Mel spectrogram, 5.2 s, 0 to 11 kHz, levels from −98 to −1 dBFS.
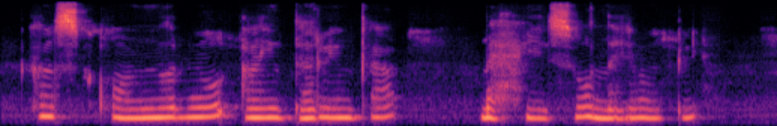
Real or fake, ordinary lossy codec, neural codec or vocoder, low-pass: fake; none; autoencoder, 22.05 kHz, a latent of 192 numbers a frame, VITS, trained on one speaker; 9.9 kHz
